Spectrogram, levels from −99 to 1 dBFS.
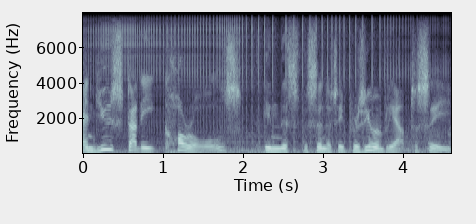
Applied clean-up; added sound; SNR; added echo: none; Cupboard open or close; 18 dB; none.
